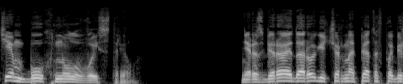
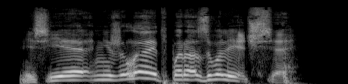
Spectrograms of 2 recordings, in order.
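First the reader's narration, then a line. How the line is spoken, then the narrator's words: Hoarse, smoky voice. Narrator (Russian): хриплым, прокуренным голосом произнесла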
